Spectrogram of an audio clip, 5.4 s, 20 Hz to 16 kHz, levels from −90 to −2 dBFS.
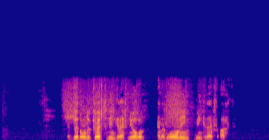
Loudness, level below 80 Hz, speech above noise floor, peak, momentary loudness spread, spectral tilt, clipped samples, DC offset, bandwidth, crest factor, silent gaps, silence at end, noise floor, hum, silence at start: -23 LUFS; -70 dBFS; 59 dB; -2 dBFS; 13 LU; -5 dB/octave; under 0.1%; under 0.1%; 7.4 kHz; 22 dB; none; 0.85 s; -81 dBFS; none; 1.25 s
